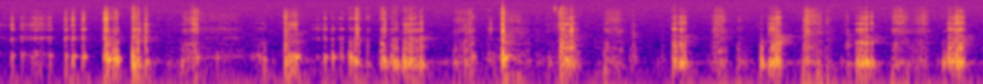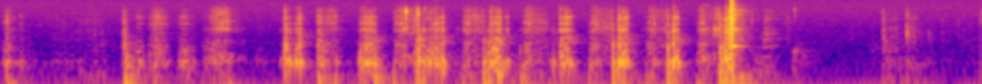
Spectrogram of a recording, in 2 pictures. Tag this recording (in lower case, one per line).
tools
